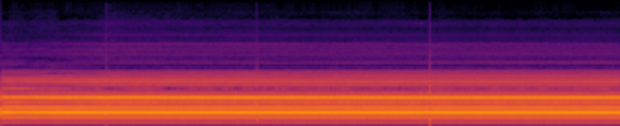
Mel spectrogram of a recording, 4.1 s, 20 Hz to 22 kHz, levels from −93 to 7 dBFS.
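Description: A music clip with three abrupt skips, at 0.70, 1.71 and 2.86 s, each with the music jumping forward by around 20 ms. This is likely a dropped buffer (overrun): audio was lost and the edges were spliced together, so there is no silent gap as an underrun would leave.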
